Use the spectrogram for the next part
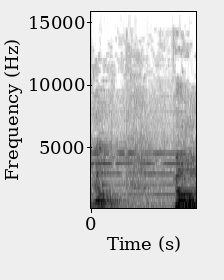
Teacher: O to oo. Go is O to oo. It ends in oo. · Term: long O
